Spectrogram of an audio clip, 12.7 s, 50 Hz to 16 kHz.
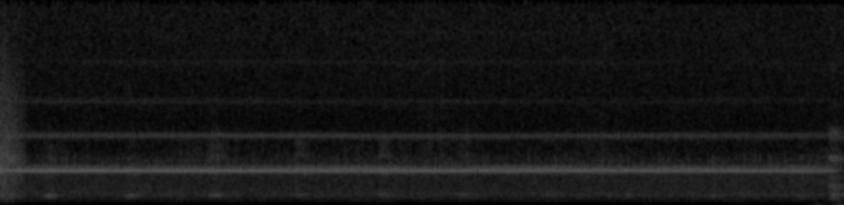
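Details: A cricket in Waterton Lakes National Park, on a rocky mountain trail near Boundary Bay in September 2024, trills without a break: a steady, high, even ringing at one pitch, with faint lower pulses recurring softly underneath.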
